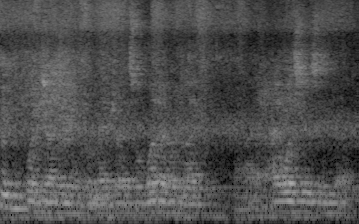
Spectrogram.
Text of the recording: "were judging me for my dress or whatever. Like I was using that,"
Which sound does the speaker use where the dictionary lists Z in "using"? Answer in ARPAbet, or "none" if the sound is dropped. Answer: Z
